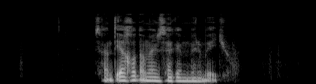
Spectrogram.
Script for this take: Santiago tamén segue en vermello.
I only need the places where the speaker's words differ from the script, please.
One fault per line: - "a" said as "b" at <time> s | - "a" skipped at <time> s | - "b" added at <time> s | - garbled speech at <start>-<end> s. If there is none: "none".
none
